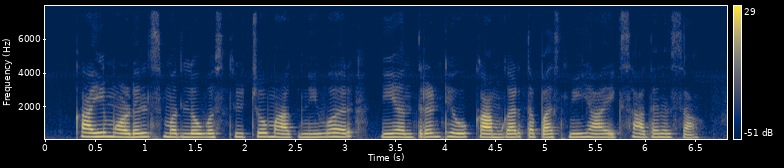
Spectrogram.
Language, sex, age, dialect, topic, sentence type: Marathi, female, 18-24, Southern Konkan, banking, statement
